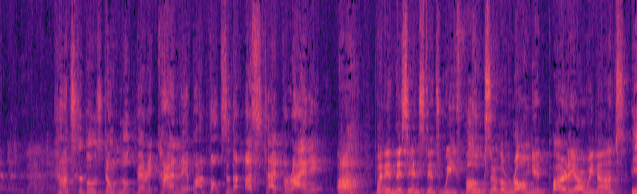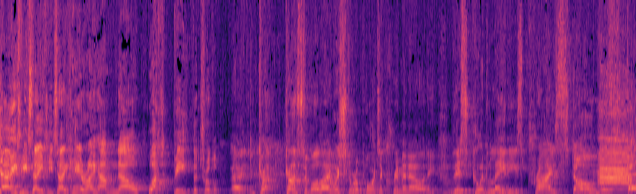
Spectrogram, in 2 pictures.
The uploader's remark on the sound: Recorded Live 9/10/2010 at Largo, Los Angeles.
